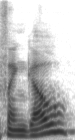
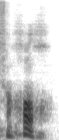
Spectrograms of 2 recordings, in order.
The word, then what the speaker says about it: Gogh: Vincent, it's Gogh in Dutch, which is absolutely impossible to pronounce for many other people.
